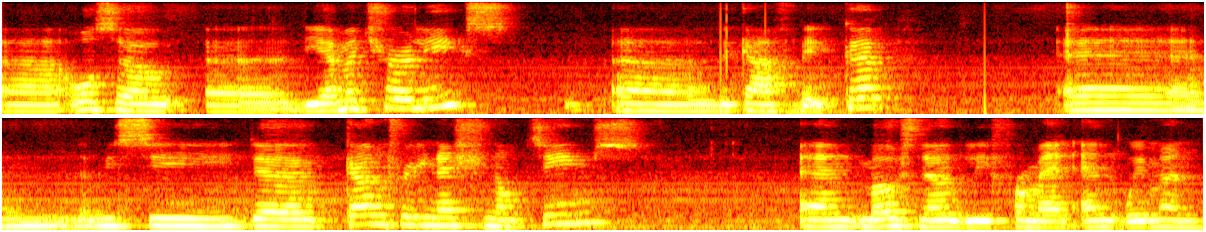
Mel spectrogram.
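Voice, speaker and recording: With music playing in the background, a woman with a Dutch accent and a fairly low voice speaks fairly slowly. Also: ordinary pitch variation. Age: 30s. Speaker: sports league manager. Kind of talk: interview. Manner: hesitant, many fillers.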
